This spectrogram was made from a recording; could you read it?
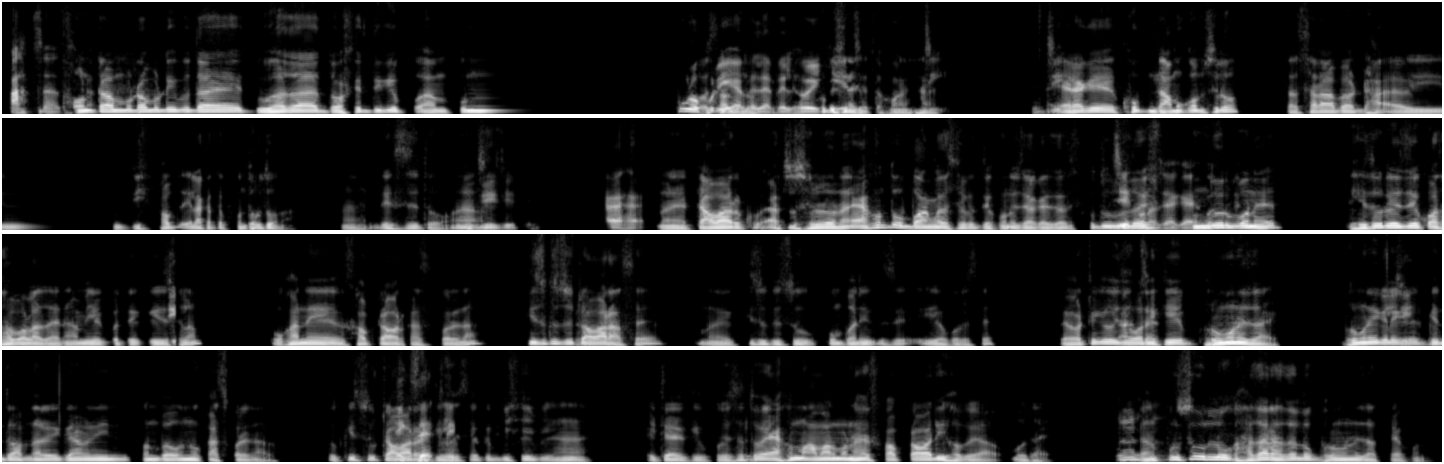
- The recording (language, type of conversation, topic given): Bengali, unstructured, প্রেমের সম্পর্কে টিকে থাকার সবচেয়ে বড় চ্যালেঞ্জ কী?
- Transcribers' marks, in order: other background noise; distorted speech; static; tapping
